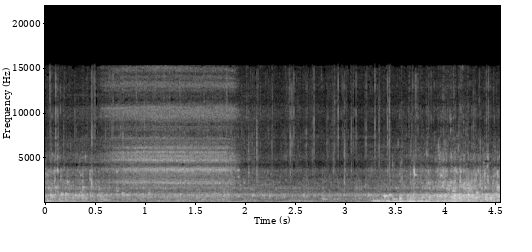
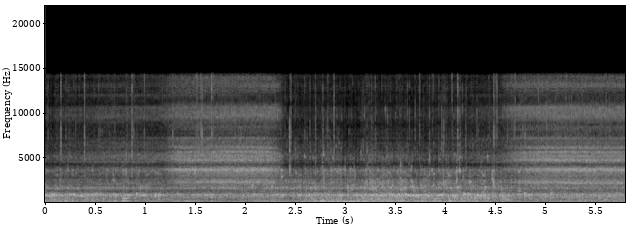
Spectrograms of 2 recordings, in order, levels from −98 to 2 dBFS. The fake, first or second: second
